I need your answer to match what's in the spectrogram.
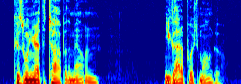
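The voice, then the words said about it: Poor impression of Rodney. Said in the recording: “my horrible Rodney impression”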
